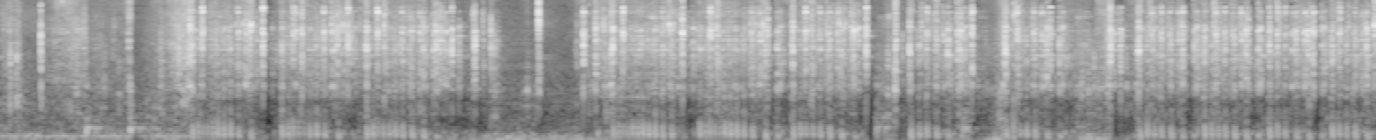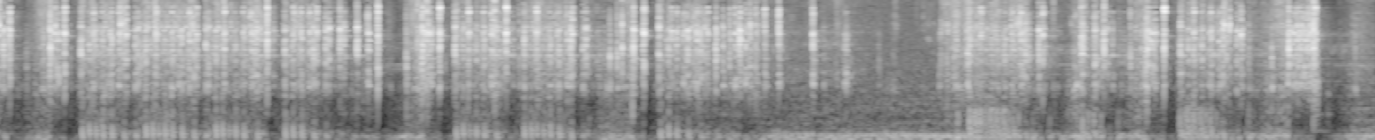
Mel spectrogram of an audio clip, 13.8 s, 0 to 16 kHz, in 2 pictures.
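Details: Echo GT200 trimmer, unstarted for 2–3 years after the carburetor went bad, with a new carburetor fitted, primed and choked: repeated raspy pull-cord rattles with short sputters that never catch; still won't start, cause unknown.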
